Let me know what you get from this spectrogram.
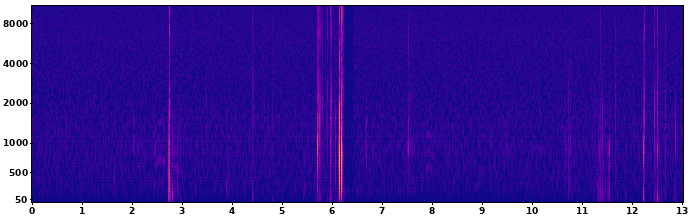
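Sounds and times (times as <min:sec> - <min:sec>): sharp clicks and knocks: 0:05.7 - 0:06.3, 0:10.6 - 0:13.0.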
